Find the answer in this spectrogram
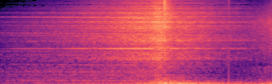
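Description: Cinematic logo-intro sound design: a swelling riser that builds from silence to a sharp hit about two and a half seconds in, over a deep rumble, with a whoosh near the end.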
